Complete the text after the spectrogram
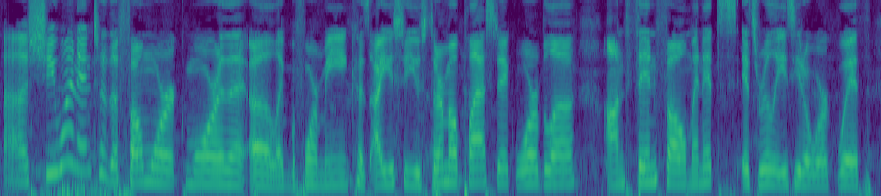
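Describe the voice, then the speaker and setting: A woman's voice: mid-range voice, normal speed, hardly any pauses, fairly bright tone, clean tone. A woman cosplayer answering interview questions at a fan convention, easygoing and a little hesitant, with lots of fillers. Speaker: cosplayer guest.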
